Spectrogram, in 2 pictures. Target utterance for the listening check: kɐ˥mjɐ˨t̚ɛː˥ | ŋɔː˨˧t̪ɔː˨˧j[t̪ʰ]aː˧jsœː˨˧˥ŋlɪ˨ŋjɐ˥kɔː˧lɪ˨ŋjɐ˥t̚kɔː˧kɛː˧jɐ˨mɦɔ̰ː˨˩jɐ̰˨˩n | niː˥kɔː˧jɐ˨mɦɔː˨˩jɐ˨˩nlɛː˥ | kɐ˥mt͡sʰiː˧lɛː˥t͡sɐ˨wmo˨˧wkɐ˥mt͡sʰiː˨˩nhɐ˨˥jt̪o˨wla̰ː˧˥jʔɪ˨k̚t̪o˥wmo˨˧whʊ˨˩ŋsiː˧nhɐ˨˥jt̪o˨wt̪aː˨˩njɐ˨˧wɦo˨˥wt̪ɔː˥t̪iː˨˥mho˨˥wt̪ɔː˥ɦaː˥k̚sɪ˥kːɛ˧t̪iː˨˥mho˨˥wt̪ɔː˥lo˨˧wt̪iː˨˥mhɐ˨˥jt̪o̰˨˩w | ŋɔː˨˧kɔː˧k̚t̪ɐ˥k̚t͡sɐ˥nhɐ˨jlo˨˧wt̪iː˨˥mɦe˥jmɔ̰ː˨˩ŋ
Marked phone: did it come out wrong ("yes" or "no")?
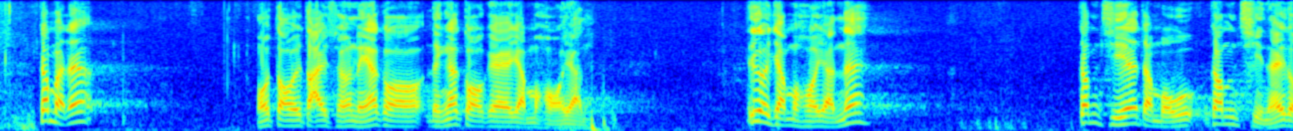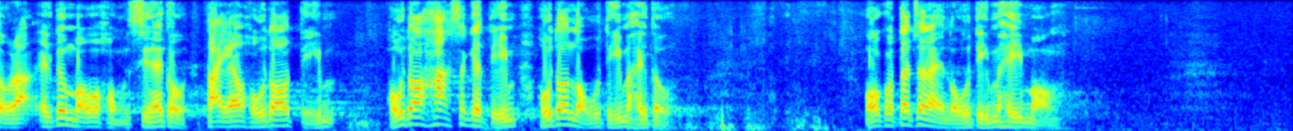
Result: yes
